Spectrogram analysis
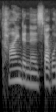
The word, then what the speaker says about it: kindness: kindness 할 때 kindness kindness라고 D 소리를 살짝 내셔도 괜찮고요. 요렇게 자음이 뭉쳐 있을 때 보통 T나 D들이 없어지는데 빠르게 발음하면 kindness kindness 하면서 D가 사라지게 됩니다.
